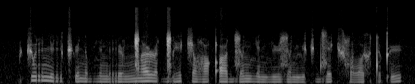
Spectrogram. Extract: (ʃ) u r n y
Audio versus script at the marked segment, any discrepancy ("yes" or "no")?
yes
